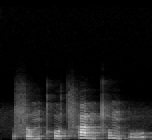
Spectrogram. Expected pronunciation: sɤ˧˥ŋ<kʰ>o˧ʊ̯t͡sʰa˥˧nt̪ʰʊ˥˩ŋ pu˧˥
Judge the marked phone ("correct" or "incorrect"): correct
